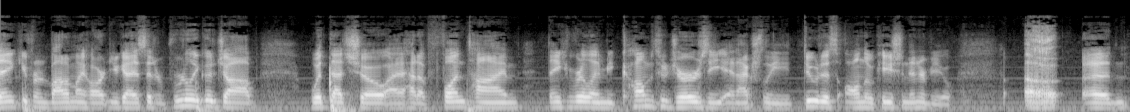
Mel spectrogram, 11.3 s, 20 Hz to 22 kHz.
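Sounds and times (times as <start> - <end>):
speech: 0.0 - 11.2
grunt-like vocal sound: 10.0 - 10.6
person burping loudly: 10.0 - 10.7.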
